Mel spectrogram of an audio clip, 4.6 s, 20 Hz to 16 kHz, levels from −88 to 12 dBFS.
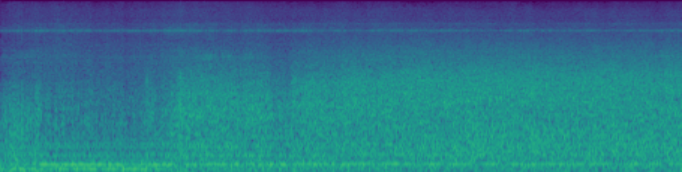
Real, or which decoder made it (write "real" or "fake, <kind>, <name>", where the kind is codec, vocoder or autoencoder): fake, autoencoder, DAC-VAE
